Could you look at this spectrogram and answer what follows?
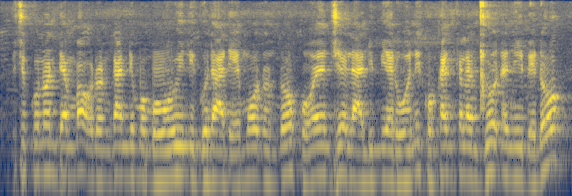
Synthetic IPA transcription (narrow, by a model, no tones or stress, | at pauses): bisikunɔndɛmbaɔɗɔnɡandimɔmbɔwowiniɡɔdadɛɛmɔːɗɔnɗɔkɔɔjɔnd͡ʒɛlaːlimijaɾwonikɔkaɲkaland͡ʒɔɗaniɓɛɗɔ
